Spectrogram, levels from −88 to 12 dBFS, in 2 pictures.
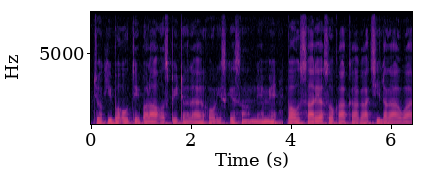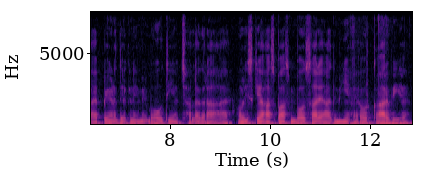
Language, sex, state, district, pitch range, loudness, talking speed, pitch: Maithili, male, Bihar, Supaul, 105-110 Hz, -37 LUFS, 185 wpm, 105 Hz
